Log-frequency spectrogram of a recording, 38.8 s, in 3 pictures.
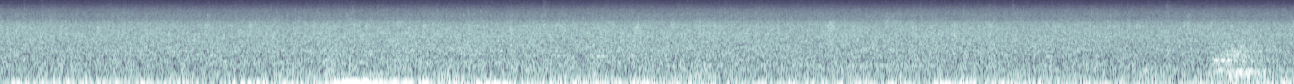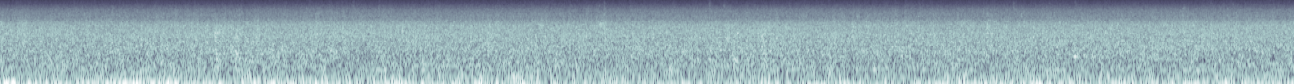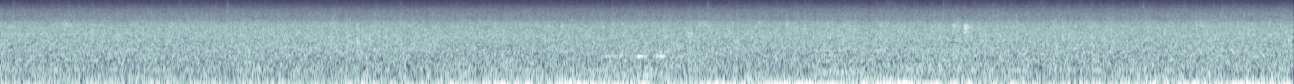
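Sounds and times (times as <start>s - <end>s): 
rain: 0.0s - 38.8s
thunder: 12.0s - 13.1s.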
